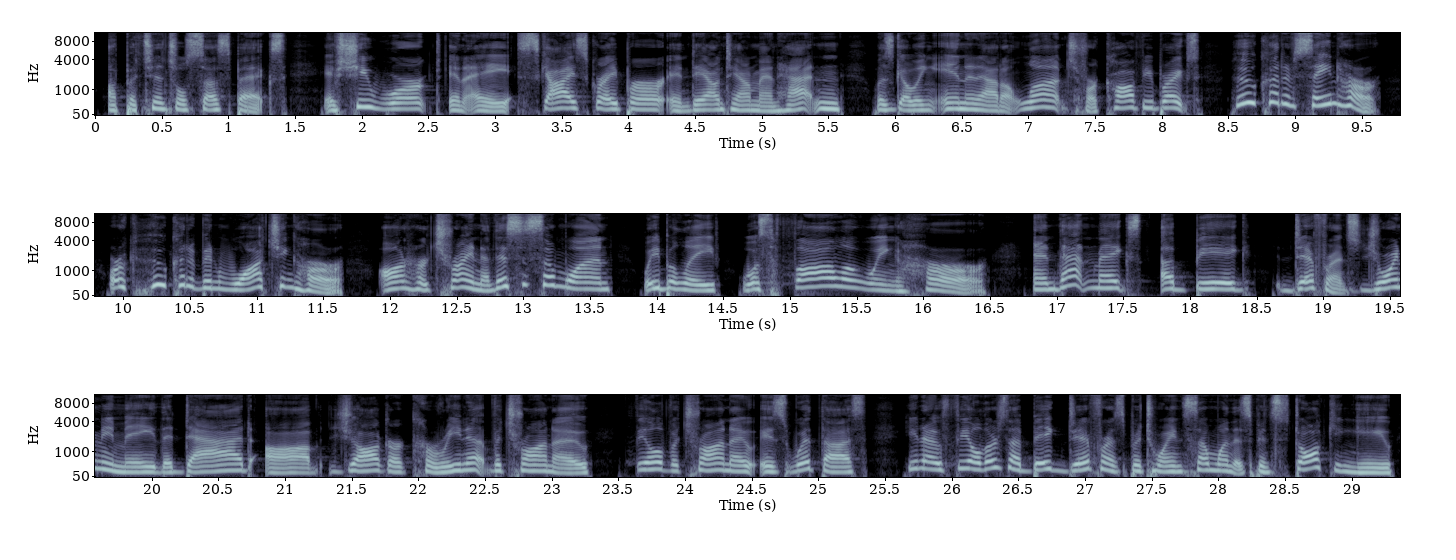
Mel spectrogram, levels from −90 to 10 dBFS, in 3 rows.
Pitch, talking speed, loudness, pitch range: 205 Hz, 160 wpm, -23 LUFS, 175-245 Hz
